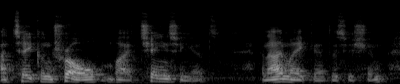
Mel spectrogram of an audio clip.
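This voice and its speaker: Speech comes at a moderate tempo. It carries a Dutch accent. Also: man. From Netherlands. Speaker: video blogger sharing mental health experience. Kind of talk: personal tips talk to camera. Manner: halting, many fillers.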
